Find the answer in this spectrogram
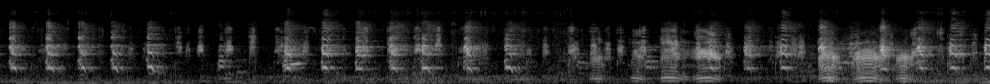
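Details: African geese, two couples, meeting Muscovy ducks: a dense chorus of overlapping nasal honks from several birds, fast and uneven, with some softer, lower calls mixed in toward the end.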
